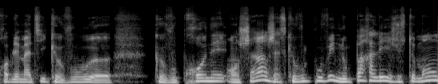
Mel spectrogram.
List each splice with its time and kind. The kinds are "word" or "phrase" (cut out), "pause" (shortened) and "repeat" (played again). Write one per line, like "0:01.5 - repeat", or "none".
0:02.3 - word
